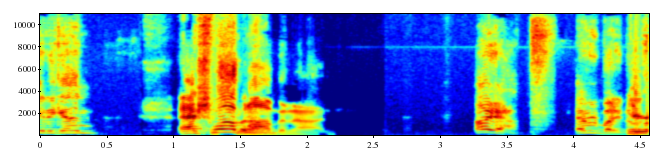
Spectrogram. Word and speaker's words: Ashwaubenon: Ashwaubenon.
